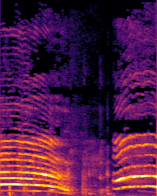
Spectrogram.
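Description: A woman's high-pitched, drawn-out squeal of surprised joy that falls in pitch and breaks off about a second in, followed by a second squeal starting near the end.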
